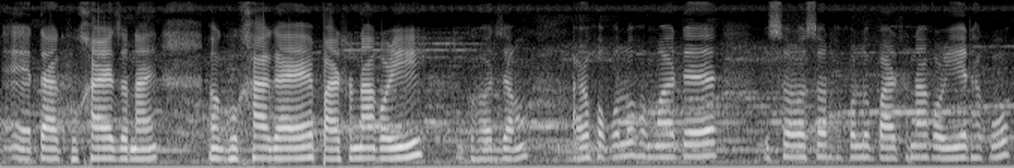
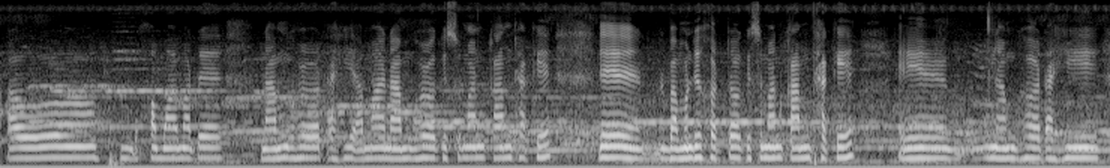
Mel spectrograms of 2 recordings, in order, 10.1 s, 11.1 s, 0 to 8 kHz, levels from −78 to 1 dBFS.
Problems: constant background noise, background conversations at intervals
